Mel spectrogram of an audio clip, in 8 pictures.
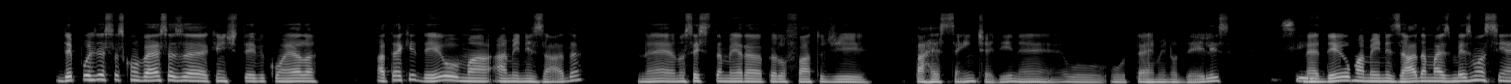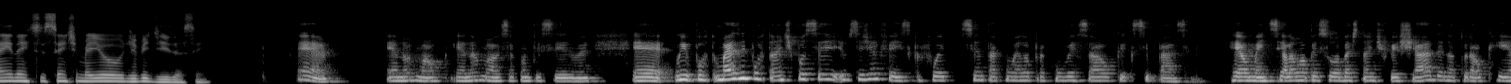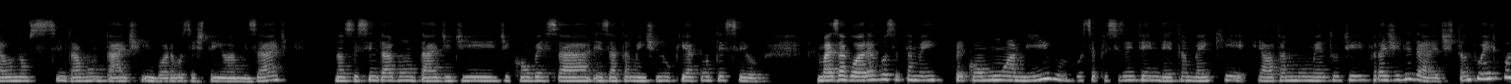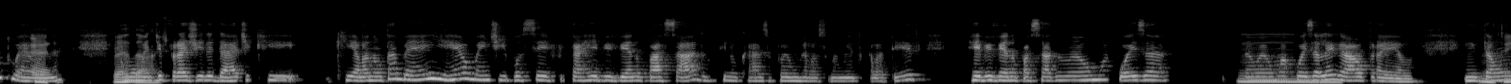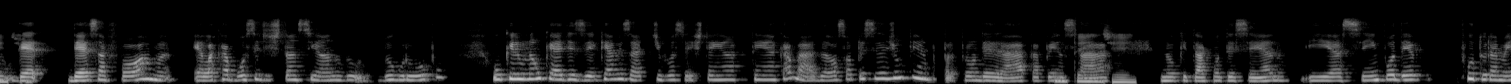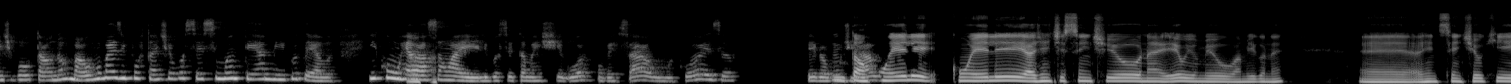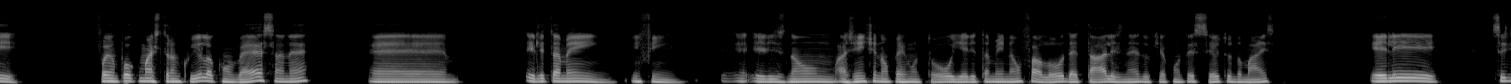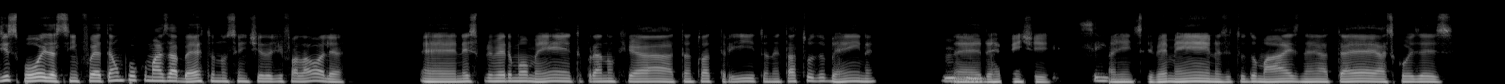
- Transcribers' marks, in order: tapping
- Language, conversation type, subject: Portuguese, advice, Como resolver desentendimentos com um amigo próximo sem perder a amizade?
